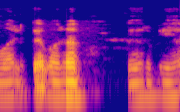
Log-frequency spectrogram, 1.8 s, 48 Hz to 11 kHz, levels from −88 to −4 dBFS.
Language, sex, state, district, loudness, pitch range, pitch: Hindi, male, Bihar, Vaishali, -22 LUFS, 100-105 Hz, 105 Hz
